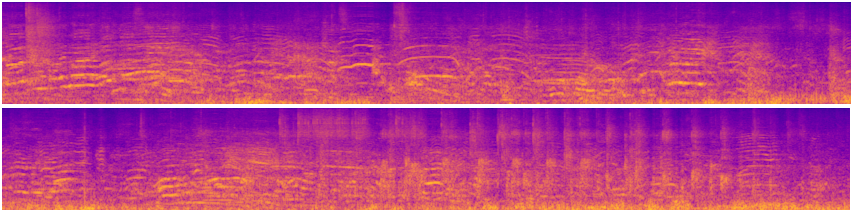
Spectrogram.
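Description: A crowd of women and men nearby chatter and call out excitedly outdoors.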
